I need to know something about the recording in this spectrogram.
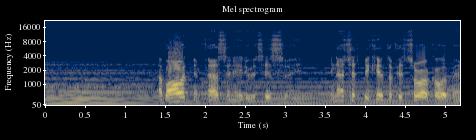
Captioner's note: voiceover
